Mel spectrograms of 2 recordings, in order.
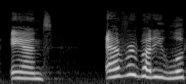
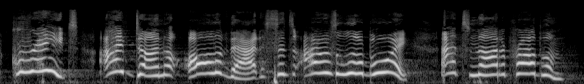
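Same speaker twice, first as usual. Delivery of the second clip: mock thrilled, eager, high, bursting excitement; 9 semitones higher, 5 dB louder than usual. Acting out a man answering after hearing the full list: so excited. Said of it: "and he's so excited".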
